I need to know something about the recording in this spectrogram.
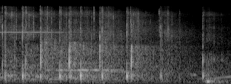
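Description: A quick, uneven run of sharp clicks and taps, with a high steady electronic beep that stops about half a second in and a lower steady tone under the clicks in the middle.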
